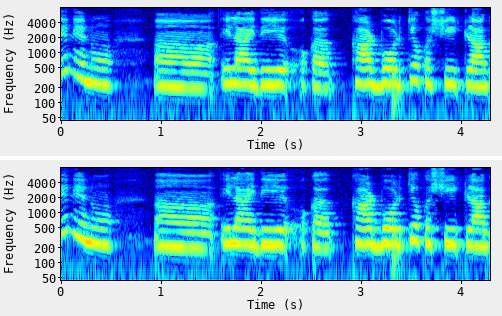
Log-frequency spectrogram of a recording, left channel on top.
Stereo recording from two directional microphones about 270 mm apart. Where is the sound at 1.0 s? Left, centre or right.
Left.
